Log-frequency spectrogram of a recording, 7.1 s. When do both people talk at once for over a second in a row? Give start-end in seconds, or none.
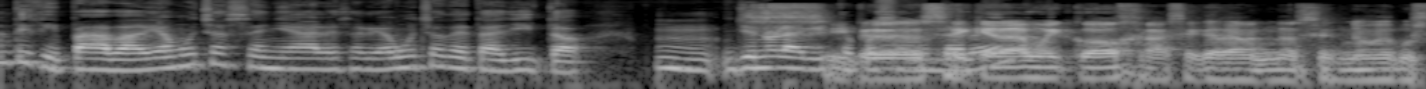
3.7-5.3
